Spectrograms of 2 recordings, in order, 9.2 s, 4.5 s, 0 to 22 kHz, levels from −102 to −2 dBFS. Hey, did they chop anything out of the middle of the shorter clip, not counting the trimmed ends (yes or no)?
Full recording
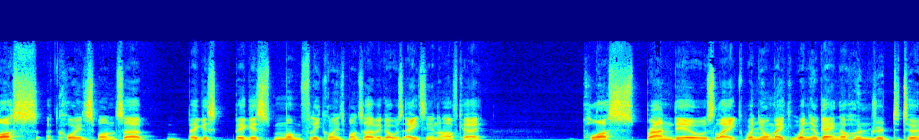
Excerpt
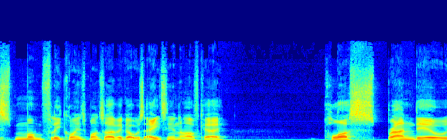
no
